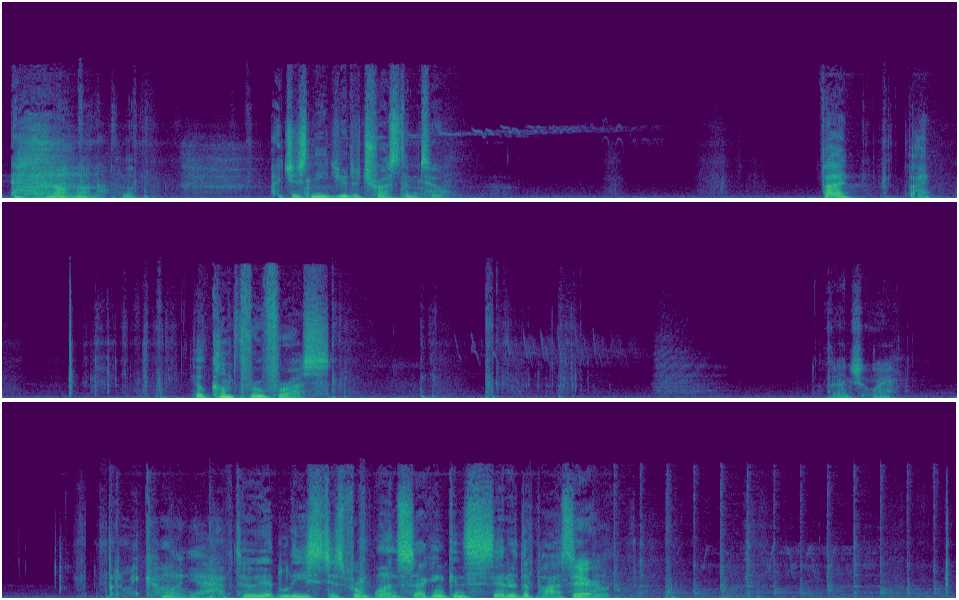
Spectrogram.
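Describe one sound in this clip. A man speaks earnestly, close by.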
